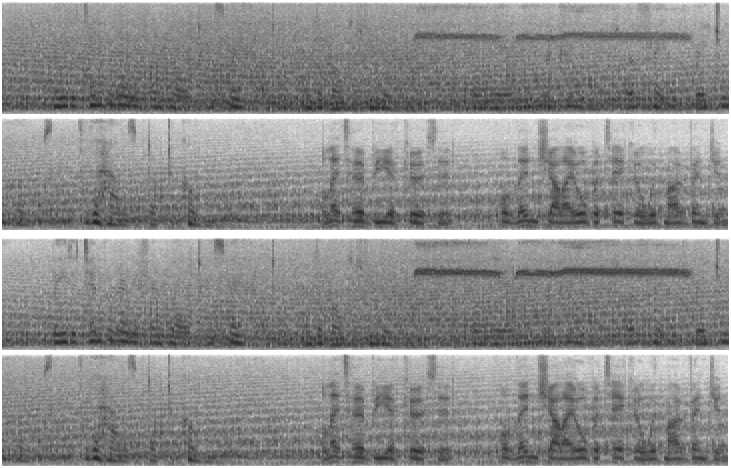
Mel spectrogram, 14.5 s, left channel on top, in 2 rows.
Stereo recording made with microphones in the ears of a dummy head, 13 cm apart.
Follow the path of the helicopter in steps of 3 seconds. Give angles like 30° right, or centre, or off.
30° left, 10° right, 50° right, 60° right, 70° right.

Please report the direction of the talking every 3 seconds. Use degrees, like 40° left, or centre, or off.
50° right, centre, centre, 30° right, 40° right.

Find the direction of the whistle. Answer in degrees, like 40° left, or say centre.
60° right.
